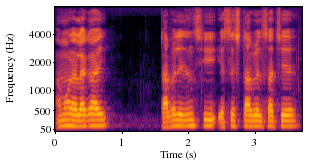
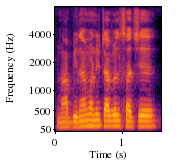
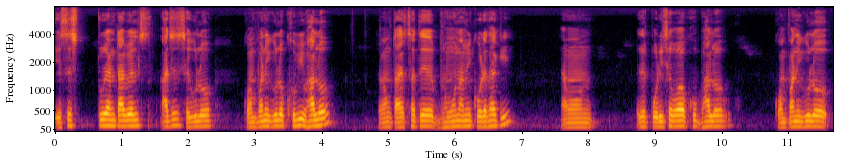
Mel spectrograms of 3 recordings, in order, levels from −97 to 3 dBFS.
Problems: background sounds at intervals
